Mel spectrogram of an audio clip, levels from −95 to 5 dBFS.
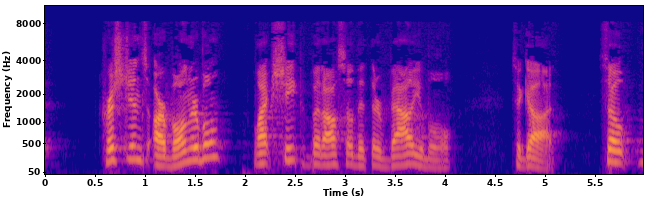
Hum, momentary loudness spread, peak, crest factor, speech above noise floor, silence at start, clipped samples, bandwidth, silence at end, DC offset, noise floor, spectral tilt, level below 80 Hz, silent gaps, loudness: none; 12 LU; -6 dBFS; 22 dB; 52 dB; 0.6 s; under 0.1%; 8.8 kHz; 0 s; under 0.1%; -78 dBFS; -5 dB/octave; -74 dBFS; none; -27 LUFS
